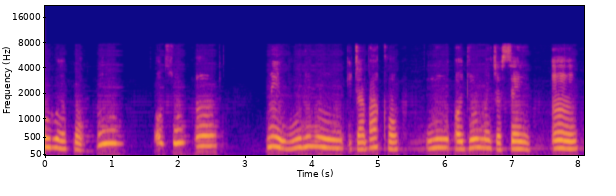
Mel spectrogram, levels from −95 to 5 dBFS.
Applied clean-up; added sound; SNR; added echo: neural separator model SepFormer DNS4.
